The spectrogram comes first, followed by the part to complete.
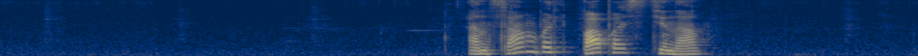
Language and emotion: Russian, neutral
